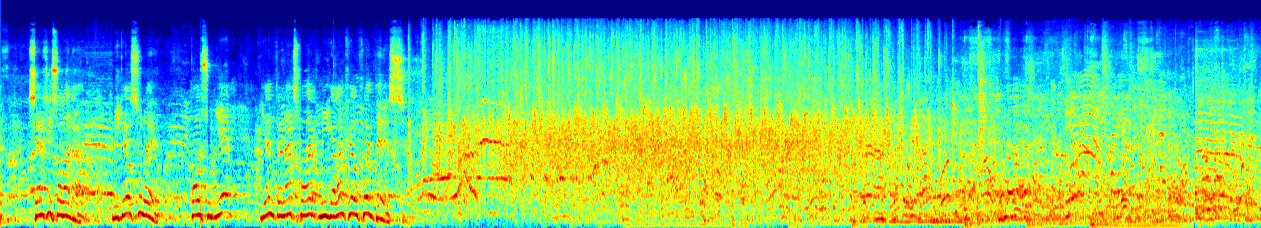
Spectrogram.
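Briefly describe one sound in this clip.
A man speaks loudly over a loudspeaker in the open air.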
